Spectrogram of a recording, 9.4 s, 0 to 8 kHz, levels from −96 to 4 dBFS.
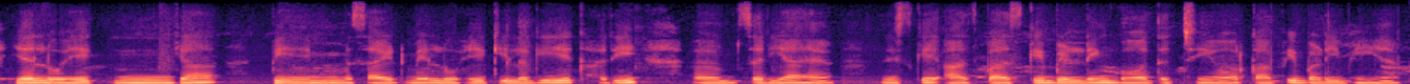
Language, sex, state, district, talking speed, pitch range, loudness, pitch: Hindi, female, Uttar Pradesh, Varanasi, 160 wpm, 170-180 Hz, -17 LUFS, 175 Hz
